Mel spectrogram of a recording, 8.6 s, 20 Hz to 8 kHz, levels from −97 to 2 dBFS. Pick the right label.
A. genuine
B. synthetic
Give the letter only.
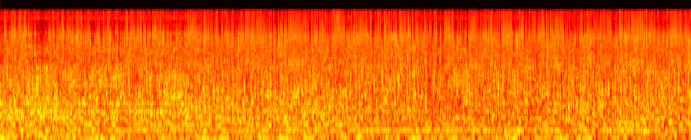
B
